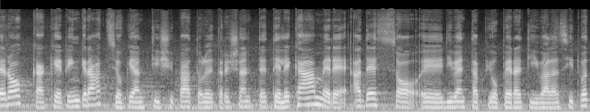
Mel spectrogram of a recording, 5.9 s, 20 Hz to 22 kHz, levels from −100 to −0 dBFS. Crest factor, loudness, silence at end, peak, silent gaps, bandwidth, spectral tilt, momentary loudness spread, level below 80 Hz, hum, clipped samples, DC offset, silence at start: 14 dB; -14 LUFS; 0 s; 0 dBFS; none; 16.5 kHz; -5.5 dB/octave; 5 LU; -44 dBFS; none; under 0.1%; 6%; 0 s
